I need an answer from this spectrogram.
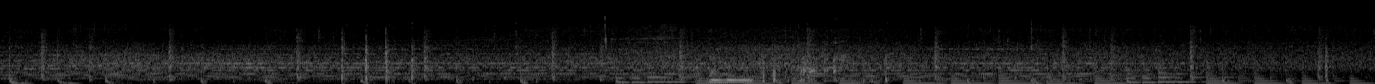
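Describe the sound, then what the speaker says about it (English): Steady rain in the Minecraft video game, a soft continuous patter and hiss at low level with faint clicks, alone and without talk. "I don't like the rain."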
